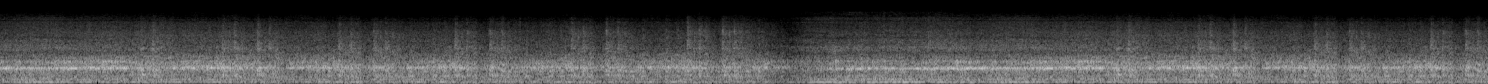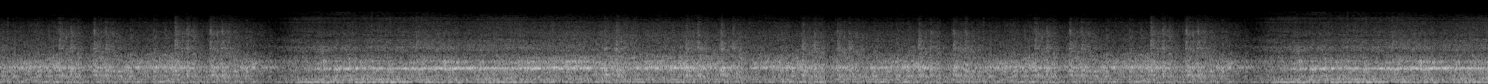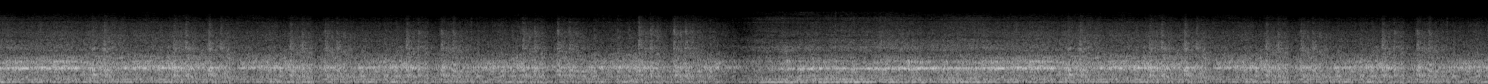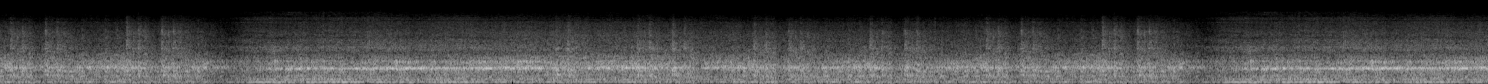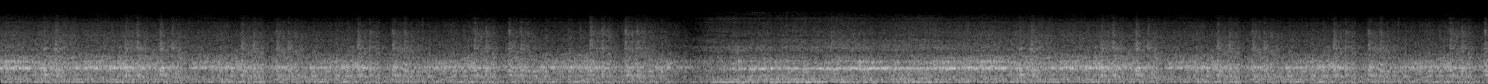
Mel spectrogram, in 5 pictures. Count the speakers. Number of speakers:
0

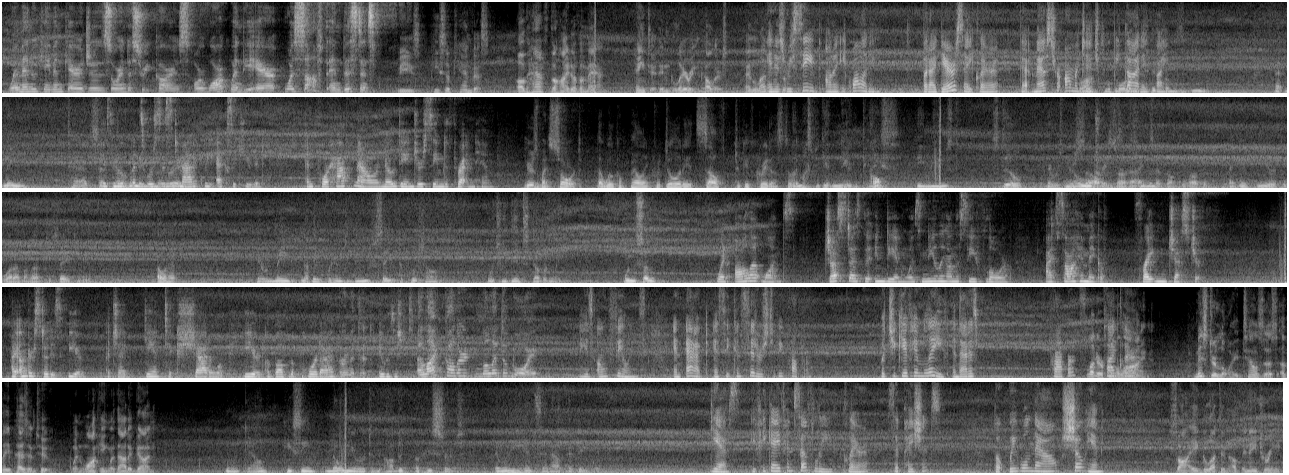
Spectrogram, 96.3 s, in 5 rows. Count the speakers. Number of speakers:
6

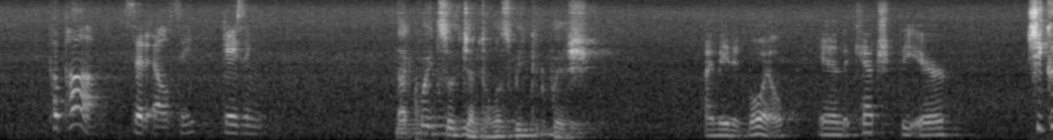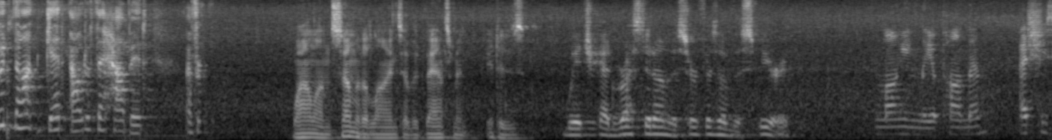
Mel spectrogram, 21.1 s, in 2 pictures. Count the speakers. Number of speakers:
5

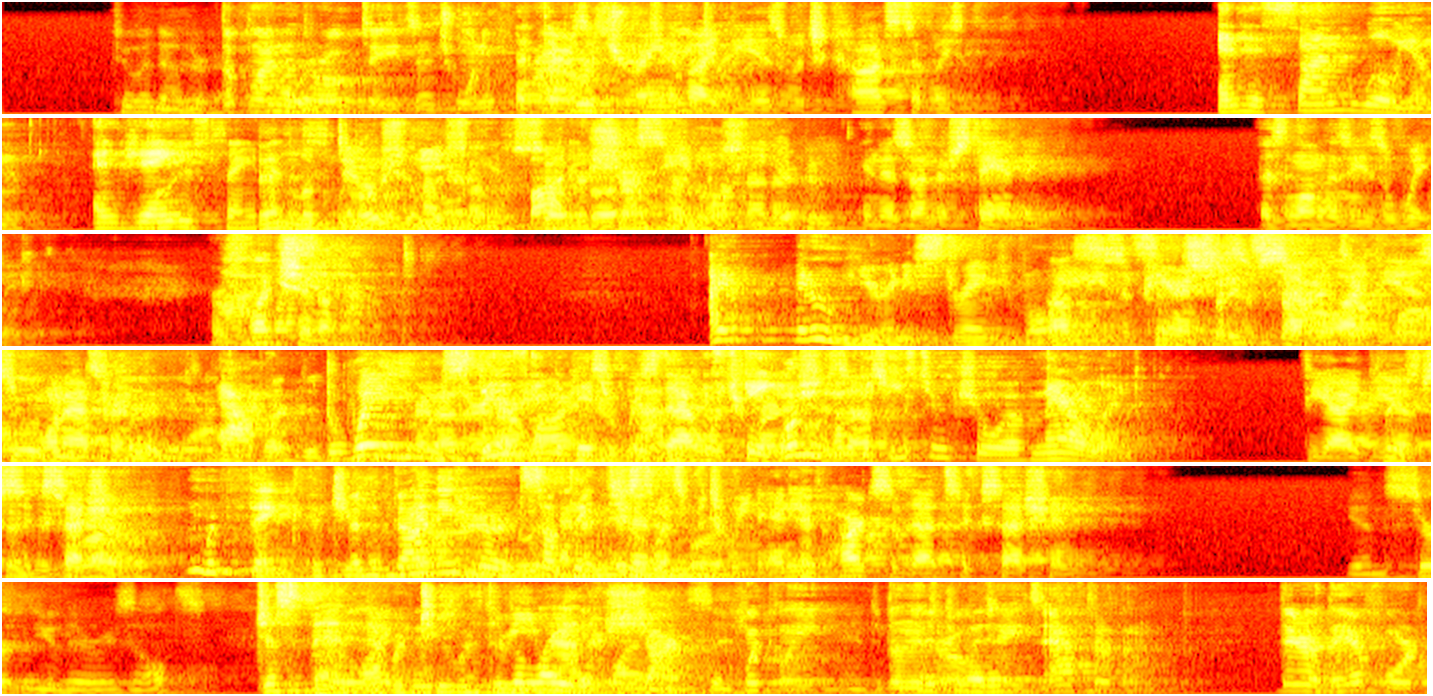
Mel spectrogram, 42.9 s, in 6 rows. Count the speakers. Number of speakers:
7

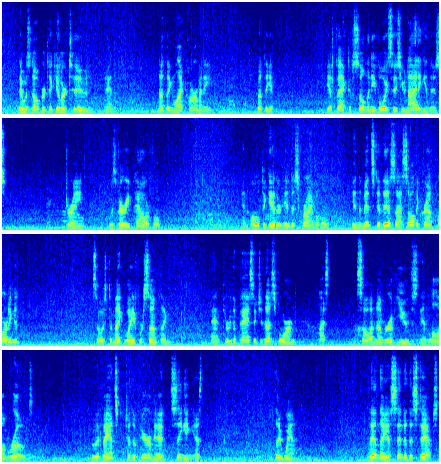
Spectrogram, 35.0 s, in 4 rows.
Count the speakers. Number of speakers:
1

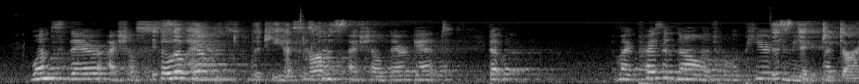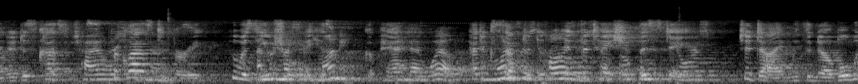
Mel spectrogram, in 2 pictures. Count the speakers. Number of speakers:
2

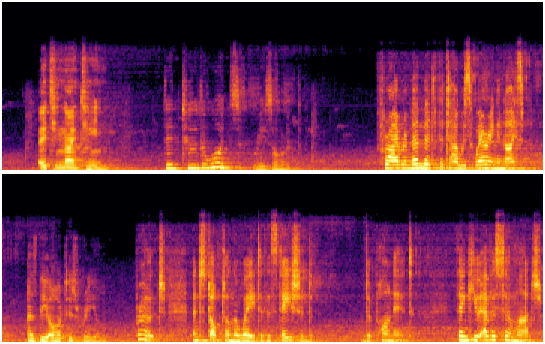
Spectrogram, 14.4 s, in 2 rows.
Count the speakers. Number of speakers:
4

